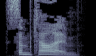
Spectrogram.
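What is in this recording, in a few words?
"some time", British English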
